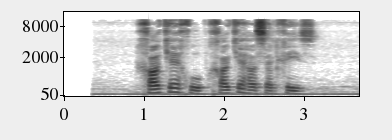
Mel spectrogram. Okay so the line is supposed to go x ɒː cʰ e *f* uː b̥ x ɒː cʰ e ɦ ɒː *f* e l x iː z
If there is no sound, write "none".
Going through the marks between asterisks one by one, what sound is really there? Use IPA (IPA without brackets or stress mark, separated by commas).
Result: x, s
